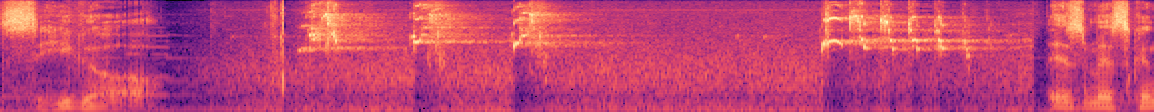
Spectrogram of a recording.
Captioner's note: eagle screeches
